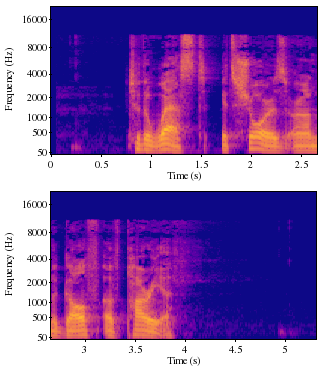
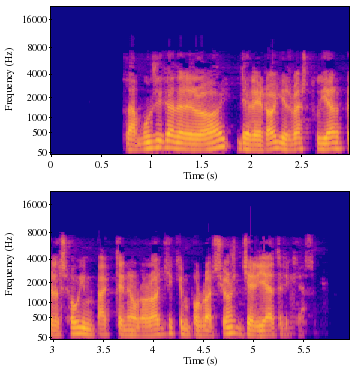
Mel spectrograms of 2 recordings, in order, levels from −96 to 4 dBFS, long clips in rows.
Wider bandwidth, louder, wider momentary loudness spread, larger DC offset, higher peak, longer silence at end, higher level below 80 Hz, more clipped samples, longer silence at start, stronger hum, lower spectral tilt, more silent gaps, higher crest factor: first, 11.5 kHz vs 7.8 kHz; second, -20 LUFS vs -15 LUFS; first, 12 LU vs 7 LU; neither; about the same, -2 dBFS vs 0 dBFS; first, 1.45 s vs 0.4 s; about the same, -48 dBFS vs -52 dBFS; neither; about the same, 0.75 s vs 0.75 s; neither; about the same, -4.5 dB/octave vs -5 dB/octave; neither; about the same, 20 dB vs 16 dB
